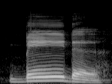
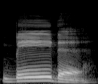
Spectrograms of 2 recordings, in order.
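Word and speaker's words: bed: जैसे बेड, क्या बोलेंगे? बेड। बैड नहीं बोलेंगे, बेड।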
